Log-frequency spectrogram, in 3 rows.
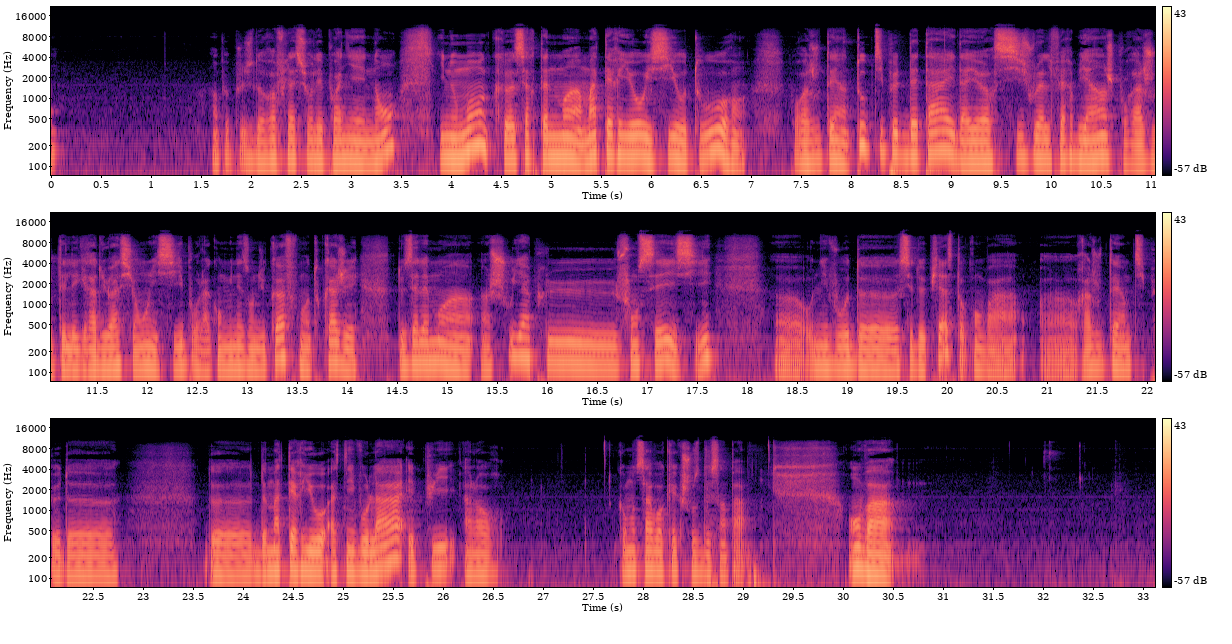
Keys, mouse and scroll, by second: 27.4 Escape, 28.5 click, 29.9 Escape, 30.9 right click, 31.5 scroll up 2, 32.2 Tab, 32.7 shift+middle click.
